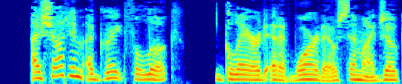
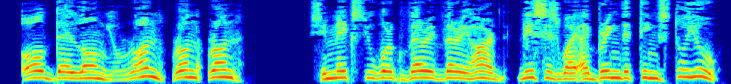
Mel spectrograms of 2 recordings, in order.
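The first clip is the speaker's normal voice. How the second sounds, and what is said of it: Thick Russian accent. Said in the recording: “he said in his thick Russian accent.”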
